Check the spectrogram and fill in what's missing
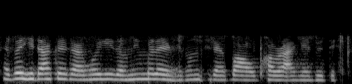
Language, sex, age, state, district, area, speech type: Manipuri, female, 18-30, Manipur, Churachandpur, rural, conversation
